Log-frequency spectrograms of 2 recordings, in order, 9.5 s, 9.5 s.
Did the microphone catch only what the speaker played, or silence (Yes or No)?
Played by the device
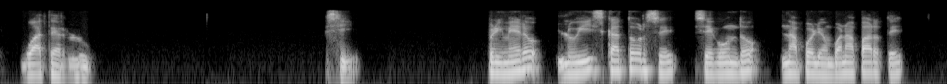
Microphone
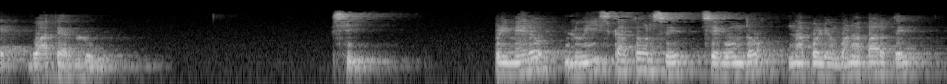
Yes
